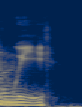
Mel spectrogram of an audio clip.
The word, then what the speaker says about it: ennui: the constant sense of isolation and inui, and is it inui? Inui? How do you say that? – Ennui. – Ennui. Wasn't even close.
